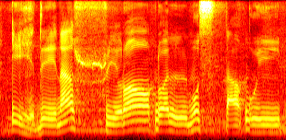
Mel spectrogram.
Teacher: untuk Shad harus moncong karena hurufnya istilla istila itu mengangkat lidah karena lidahnya diangkat maka bibirnya otomatis moncong atau tebal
